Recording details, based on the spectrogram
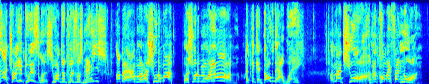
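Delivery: very high, pitched-way-up put-on comic voice. Doing impressions as a candy commercial: Artie Lang impression. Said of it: "I'm doing Artie. I gotta do Artie. Artie Lang".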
